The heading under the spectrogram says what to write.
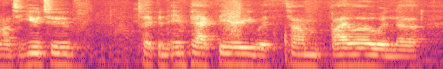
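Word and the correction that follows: Bilyeu: Go- what is it? Bill you. Bill you. Yeah, I uh, mispronounced that, but.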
